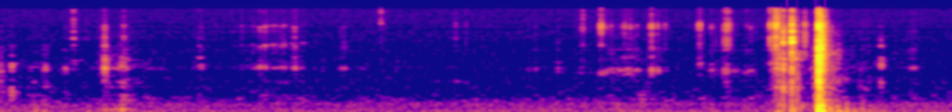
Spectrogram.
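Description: A utility knife blade carves and shaves the side of a blue glitter-coated bar of soap. Faint, crisp, high-pitched scrapes and ticks are scattered through the clip, then a louder gritty shaving burst comes near the end before fading to a few light scratches.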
